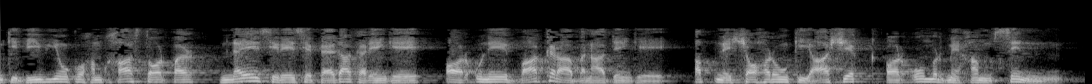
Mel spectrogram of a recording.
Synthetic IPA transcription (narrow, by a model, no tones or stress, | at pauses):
nkibiːʋijõkoɦɐmxaːst̪ɔːɾpɐɾnɐesɪɾesepɛːd̪akɐɾẽːŋɡe | ɔːɾʊnɦẽbaːkɾabɐnad̪ẽːŋɡeː | ɐpneʃɔːɦɾõkiaːʃɪqɔːɾʊmɾmẽhɐmsɪn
